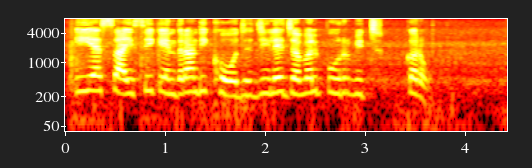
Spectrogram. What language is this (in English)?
Punjabi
